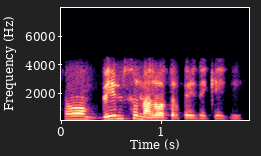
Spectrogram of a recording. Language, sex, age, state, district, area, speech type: Kannada, male, 30-45, Karnataka, Vijayanagara, rural, conversation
